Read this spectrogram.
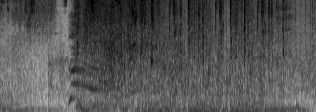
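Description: Weapons fire rapidly with loud booming bursts.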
